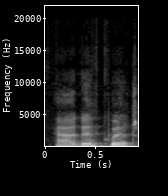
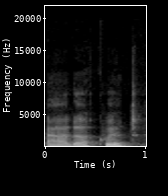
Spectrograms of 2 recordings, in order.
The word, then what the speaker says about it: adequate: I've written the letter E says the I sound. I've written it here as the schwa, the sound, because I think you can really use either, adequate or adequate.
